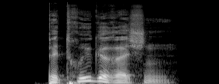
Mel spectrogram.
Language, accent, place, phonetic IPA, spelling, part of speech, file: German, Germany, Berlin, [bəˈtʁyːɡəʁɪʃn̩], betrügerischen, adjective, De-betrügerischen.ogg
- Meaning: inflection of betrügerisch: 1. strong genitive masculine/neuter singular 2. weak/mixed genitive/dative all-gender singular 3. strong/weak/mixed accusative masculine singular 4. strong dative plural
